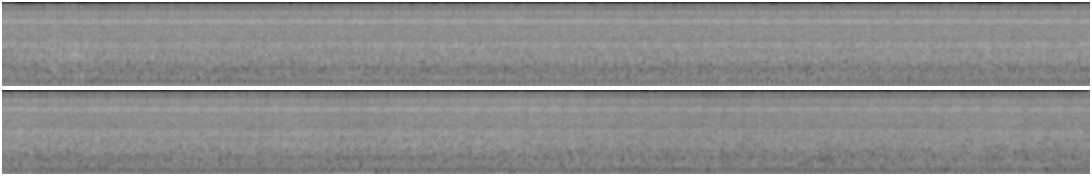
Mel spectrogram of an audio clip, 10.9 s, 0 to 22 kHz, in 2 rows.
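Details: MK6 Golf GTI Edition 35 TFSI engine starting after the cam follower behind the high-pressure fuel pump was checked and replaced: smooth, even idle with a steady low hum and no ticking or knocking; runs healthy.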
